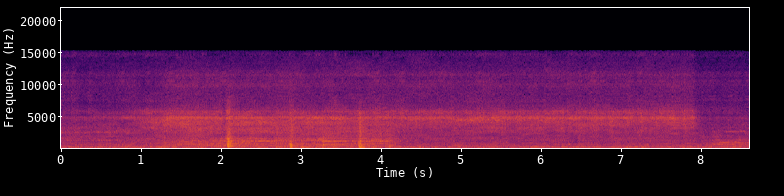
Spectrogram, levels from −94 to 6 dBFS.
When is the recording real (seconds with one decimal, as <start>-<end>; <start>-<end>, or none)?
none

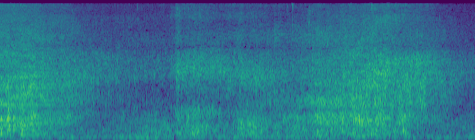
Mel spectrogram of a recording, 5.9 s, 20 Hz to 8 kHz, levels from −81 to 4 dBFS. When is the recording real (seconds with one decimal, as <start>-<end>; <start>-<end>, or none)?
0.9-5.9

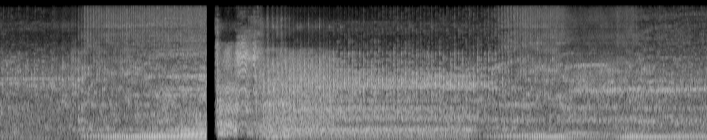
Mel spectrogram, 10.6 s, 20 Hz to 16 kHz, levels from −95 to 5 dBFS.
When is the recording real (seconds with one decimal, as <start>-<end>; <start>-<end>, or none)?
0.0-0.8; 1.9-3.9; 4.9-7.7; 9.5-10.6

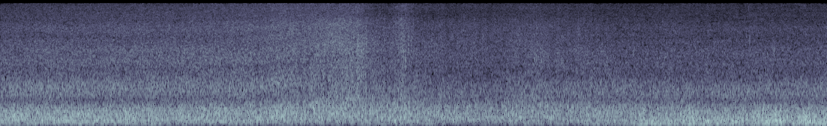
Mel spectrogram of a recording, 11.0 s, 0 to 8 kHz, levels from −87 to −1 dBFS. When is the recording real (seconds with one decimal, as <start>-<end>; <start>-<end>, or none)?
0.0-5.8; 7.9-11.0

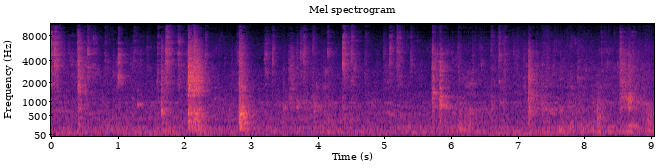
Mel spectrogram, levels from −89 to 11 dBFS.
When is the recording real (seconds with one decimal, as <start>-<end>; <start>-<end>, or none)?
0.0-5.2; 6.8-9.0

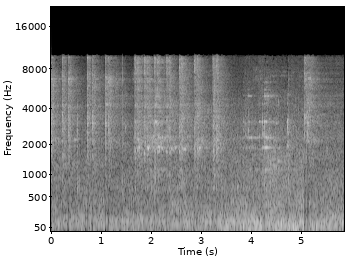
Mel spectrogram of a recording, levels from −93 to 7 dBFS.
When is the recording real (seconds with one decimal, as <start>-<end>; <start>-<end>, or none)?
0.0-1.3; 2.4-5.2

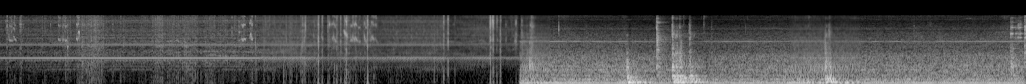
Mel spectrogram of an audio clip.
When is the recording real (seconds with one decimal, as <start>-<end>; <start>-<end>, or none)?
0.0-2.6; 5.5-7.9; 8.6-10.3

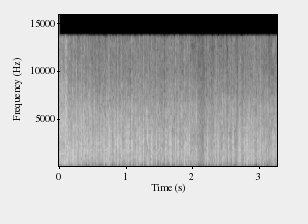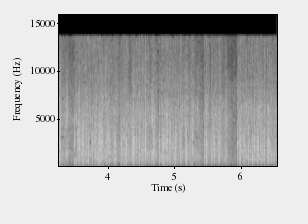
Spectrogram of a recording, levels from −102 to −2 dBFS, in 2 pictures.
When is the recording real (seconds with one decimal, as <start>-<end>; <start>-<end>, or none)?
0.0-1.1; 1.8-6.5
